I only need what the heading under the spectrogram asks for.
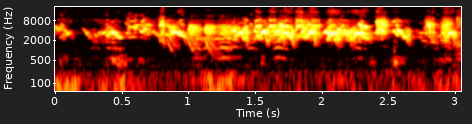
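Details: Finches at their food give a steady, busy stream of high, tinny chirps, quick notes overlapping throughout.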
